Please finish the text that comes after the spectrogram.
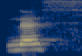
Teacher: سین سیٹی کے ساتھ زبر کو زیادہ نہیں کھینچنا.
